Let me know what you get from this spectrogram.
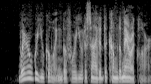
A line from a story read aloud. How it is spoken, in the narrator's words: she asked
